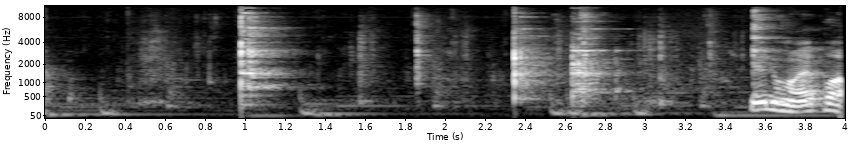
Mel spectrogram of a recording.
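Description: Metal cutlery clinking and scraping on plates, with a few sharp clinks about a second in and again about two and a half seconds in.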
